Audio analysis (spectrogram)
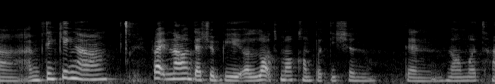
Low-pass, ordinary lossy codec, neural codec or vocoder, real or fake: none; none; codec, 16 kHz, 16 kbps, FreqCodec, smaller model; fake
